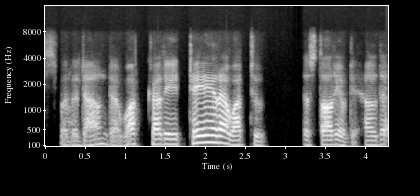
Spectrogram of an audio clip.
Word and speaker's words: Vatthu: So this word Vatthu is seen as in Sanskrit vastu, and the Thais have a way of pronouncing as as ending. They don't pronounce it as they pronounce S as D, so become Vatthu.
